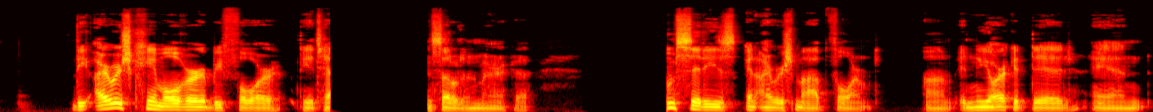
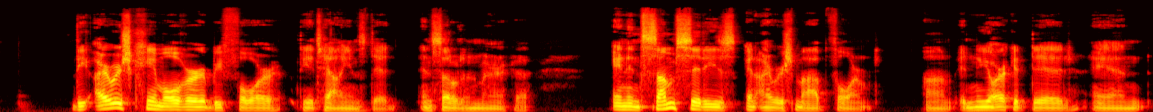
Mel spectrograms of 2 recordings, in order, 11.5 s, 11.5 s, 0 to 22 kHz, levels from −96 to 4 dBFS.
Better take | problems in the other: second | audio cutting out; at 3.5 s for 1 s and at 6 s for 1 s

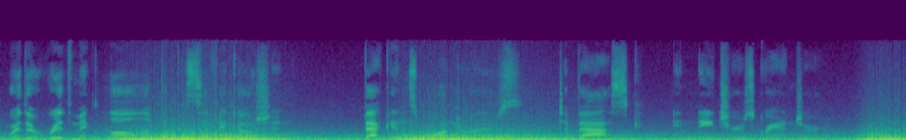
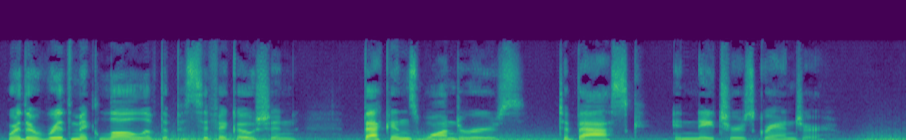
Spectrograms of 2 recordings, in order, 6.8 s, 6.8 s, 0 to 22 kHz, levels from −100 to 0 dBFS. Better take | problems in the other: second | wind noise on the microphone; heavy; 4 dB above the speech; occasional gusts in the second

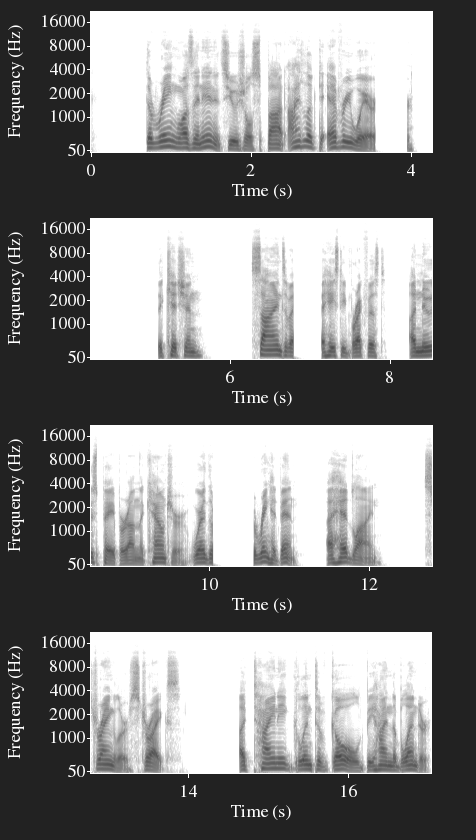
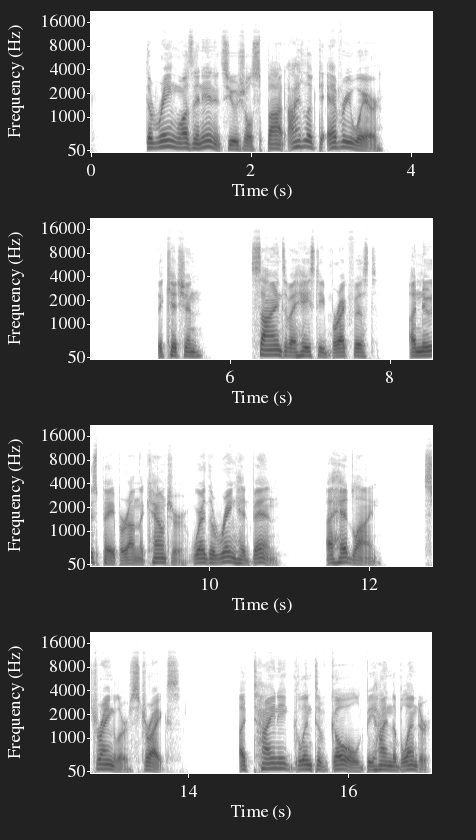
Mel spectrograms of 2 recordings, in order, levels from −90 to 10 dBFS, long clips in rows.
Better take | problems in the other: second | audio freezing; at 3.5 s, at 7 s and at 10 s for 0.5 s

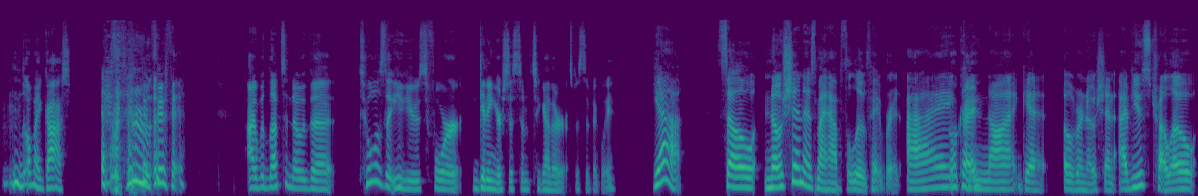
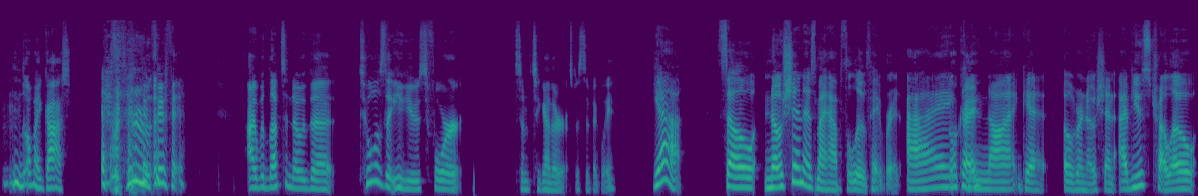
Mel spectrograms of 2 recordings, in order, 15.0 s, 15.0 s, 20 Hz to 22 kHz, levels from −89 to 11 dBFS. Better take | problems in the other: first | audio cutting out; at 6 s for 0.5 s

